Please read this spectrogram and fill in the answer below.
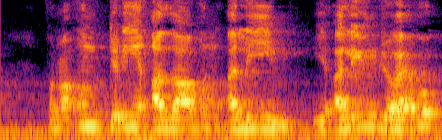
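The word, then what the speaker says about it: أليم: ایک ہے علیم، علیم عین سے، ایک ہے علیم الف سے. وَلَهُمْ عَذَابٌ علیم، یعنی ان کے لیے دردناک عذاب ہے.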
